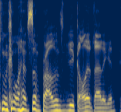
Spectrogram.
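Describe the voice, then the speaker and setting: A man's voice: mid-range voice, expressive, fast, darkish tone. A man doing casual, profanity-laced live game commentary and banter, with a blunt, teasing, slangy manner. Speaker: game streamer. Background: music.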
